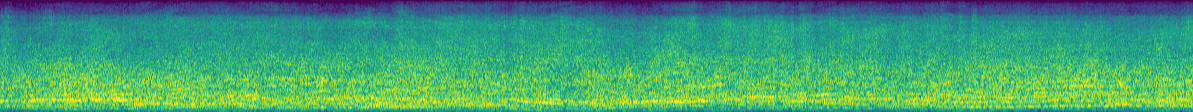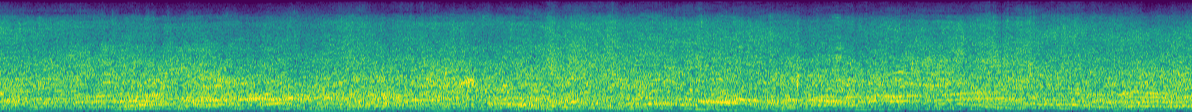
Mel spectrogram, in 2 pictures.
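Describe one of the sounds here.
Race car engines roar loudly, their pitch rising and falling as the cars pass.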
